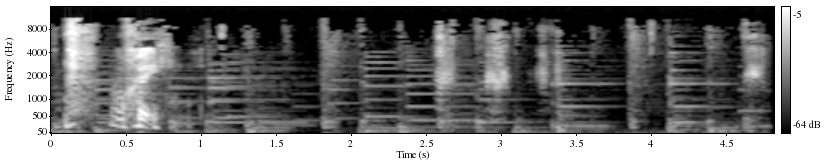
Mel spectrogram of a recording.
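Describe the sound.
A voice imitates a duck with a couple of loud, nasal quacks near the start, followed by ongoing talk and steady tonal background sound.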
